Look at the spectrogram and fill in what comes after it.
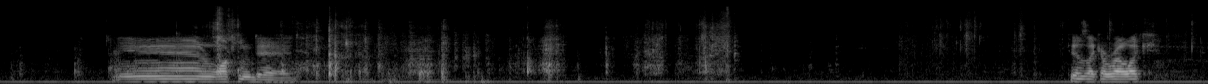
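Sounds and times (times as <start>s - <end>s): packaging tearing and crinkling: 1.7s - 7.4s, 9.0s - 12.0s.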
